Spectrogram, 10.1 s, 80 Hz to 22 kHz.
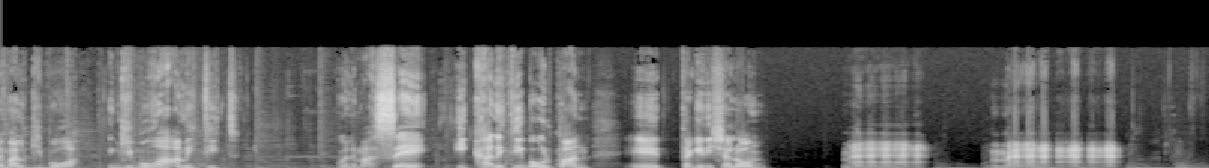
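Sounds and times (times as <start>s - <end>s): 
speech: 0.0s - 2.0s, 2.8s - 6.4s, 7.0s - 9.6s
goat bleating: 7.0s - 9.5s.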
